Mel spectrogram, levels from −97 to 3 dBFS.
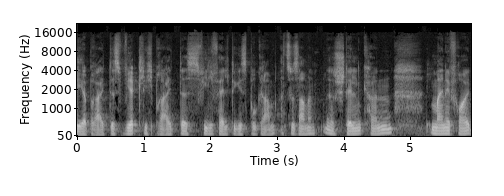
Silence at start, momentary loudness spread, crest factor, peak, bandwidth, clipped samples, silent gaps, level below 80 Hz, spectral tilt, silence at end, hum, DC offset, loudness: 0 s; 7 LU; 20 dB; -8 dBFS; 17 kHz; under 0.1%; none; -54 dBFS; -4.5 dB/octave; 0 s; none; under 0.1%; -29 LUFS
